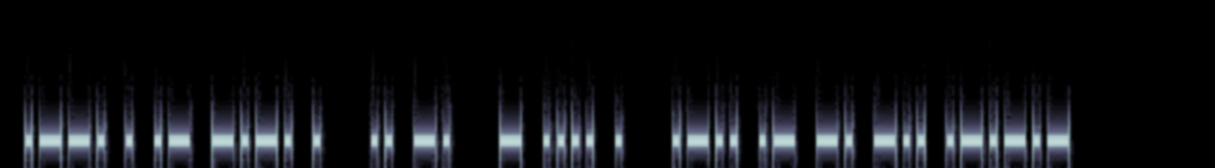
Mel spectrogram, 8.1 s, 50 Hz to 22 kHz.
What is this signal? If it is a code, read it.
Morse code, heard as a keyed tone, about 25 wpm, 700 Hz. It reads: PEACE IN THE LAND.
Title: Sentences from Top 1500 Words 25wpm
